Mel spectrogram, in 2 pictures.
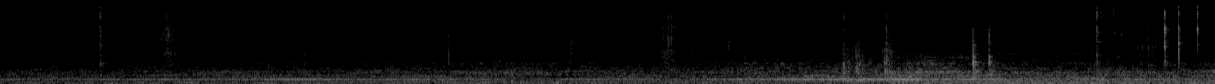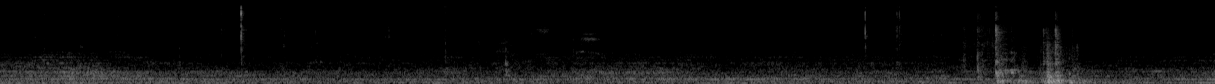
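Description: Scattered light clicks and snips of thin wire being threaded, twisted with pliers and trimmed to lock down the oil pump sprocket nut, with a louder cluster of clicks near the end. A faint steady hum runs underneath.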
